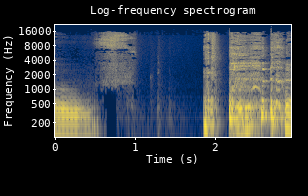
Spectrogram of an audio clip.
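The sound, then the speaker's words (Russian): A voiced throaty sound and a breathy burst, then a pause before a pair of harsh coughs in quick succession, loud and raspy. “кашляю, переминаюсь э, с ног э, на голову”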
